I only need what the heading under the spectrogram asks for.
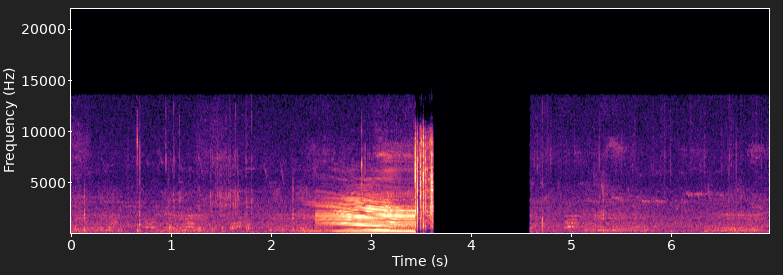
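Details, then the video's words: Red deer in the 2019 breeding season giving one rising, harmonic bellow lasting over a second against a hissy background, followed by a sudden break in the recording. "Il bramito del cervo"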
